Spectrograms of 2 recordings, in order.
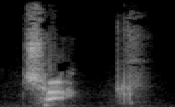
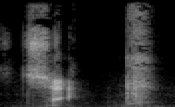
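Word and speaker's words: Chak: new bug species called Chuck Chuck the NBCS have a interesting pronunciation of Chuck yeah they really enjoy the K they really love emphasizing the K and also sometimes it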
